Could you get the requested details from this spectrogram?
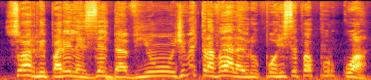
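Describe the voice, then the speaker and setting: A man casually vlogging to his subscribers, animated and preachy, often repeating words while he searches for them. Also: sits high, brisk, slightly rough. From Ivory Coast. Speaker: YouTuber.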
